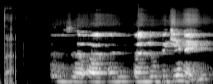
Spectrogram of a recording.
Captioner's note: soundbite of archived recording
